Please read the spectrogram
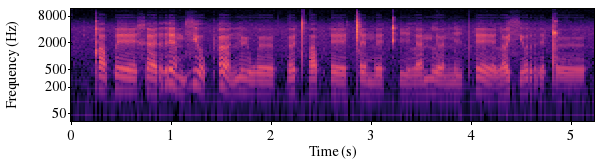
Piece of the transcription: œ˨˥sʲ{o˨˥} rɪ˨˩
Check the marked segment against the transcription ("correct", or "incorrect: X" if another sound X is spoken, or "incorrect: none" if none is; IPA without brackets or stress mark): correct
